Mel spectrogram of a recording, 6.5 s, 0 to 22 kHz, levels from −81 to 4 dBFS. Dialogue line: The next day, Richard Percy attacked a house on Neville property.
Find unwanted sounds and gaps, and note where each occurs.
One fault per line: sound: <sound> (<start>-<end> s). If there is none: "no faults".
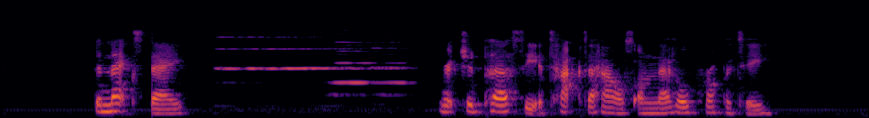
sound: squeak (1.6-3.2 s)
